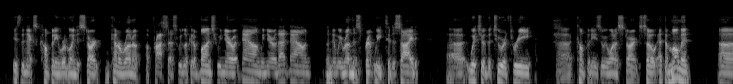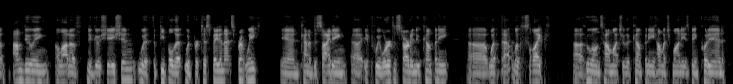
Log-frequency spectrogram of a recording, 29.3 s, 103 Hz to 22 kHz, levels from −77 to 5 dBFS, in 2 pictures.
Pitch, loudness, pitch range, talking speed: 110 Hz, -30 LUFS, 105-120 Hz, 215 wpm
